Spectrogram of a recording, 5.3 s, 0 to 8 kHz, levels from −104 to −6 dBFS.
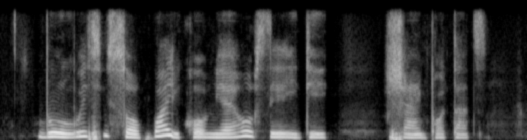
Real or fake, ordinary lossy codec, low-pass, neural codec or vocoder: fake; none; 7.2 kHz; codec, 16 kHz, 2 kbps, FunCodec, trained on Chinese and English, 25 frames a second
